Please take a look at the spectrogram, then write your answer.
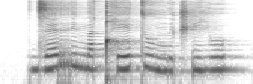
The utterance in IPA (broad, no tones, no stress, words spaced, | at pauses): d͡zɛrina ǃʰe tuŋɯt͡ʃʼiju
